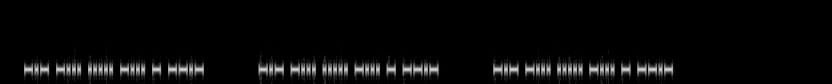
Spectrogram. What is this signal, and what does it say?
Morse code, heard as a keyed tone, about 46 wpm, 700 Hz. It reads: KB5BTQ KB5BTQ KB5BTQ
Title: USA Call Signs - 6 Characters - Repeated 3x - 45wpm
